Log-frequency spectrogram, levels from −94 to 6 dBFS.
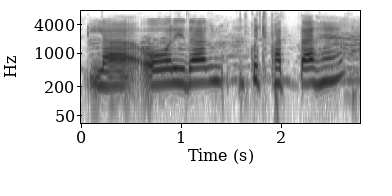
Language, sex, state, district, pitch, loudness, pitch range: Hindi, female, Madhya Pradesh, Bhopal, 245 Hz, -16 LUFS, 240-265 Hz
